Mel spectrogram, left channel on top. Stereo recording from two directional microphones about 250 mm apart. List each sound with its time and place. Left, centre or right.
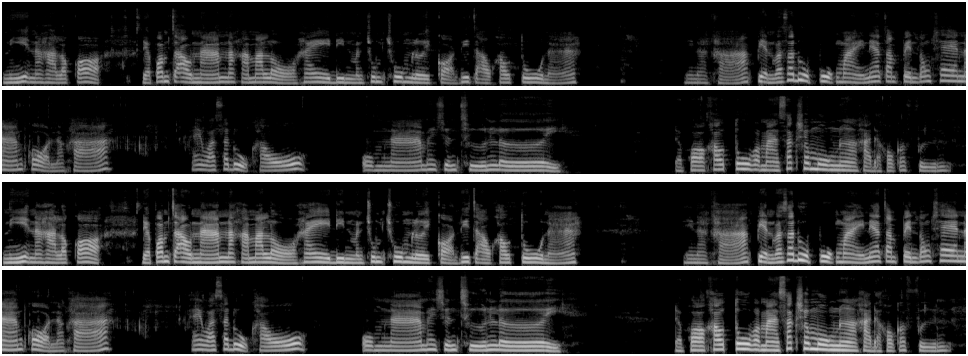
0.0 s speech: right
6.8 s speech: right
10.8 s a sound: centre
11.5 s speech: right
16.3 s speech: right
